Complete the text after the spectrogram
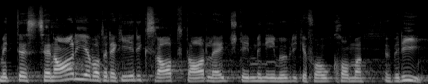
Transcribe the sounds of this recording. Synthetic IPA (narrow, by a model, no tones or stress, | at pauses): mɪtdəst͡sɛnɑːɾiəʋodəɾɛɡiəɾɪksrɑːtd̥ɑːɾlɛɪtʃtɪmːəniɪmʏbɾɪɡəfɔlkʰχɔmːə | ʏbəɾiː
